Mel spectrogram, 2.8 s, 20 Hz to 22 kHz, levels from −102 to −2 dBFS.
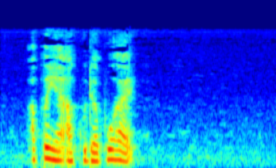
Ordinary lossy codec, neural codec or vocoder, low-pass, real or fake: AAC, 32 kbps; none; 10.8 kHz; real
